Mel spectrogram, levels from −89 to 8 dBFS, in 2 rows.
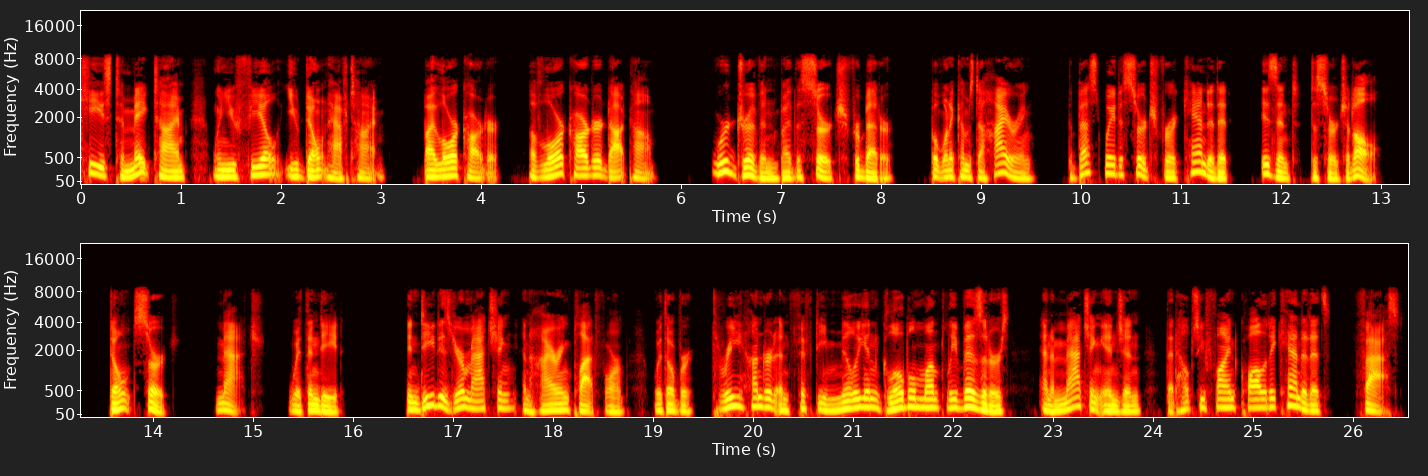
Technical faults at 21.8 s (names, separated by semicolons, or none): none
